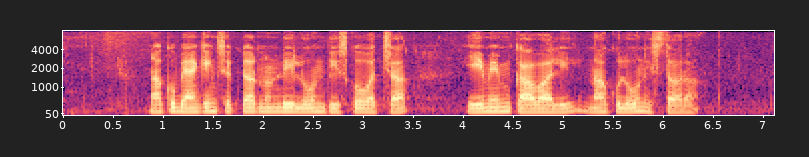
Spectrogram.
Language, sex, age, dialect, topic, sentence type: Telugu, male, 18-24, Telangana, banking, question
